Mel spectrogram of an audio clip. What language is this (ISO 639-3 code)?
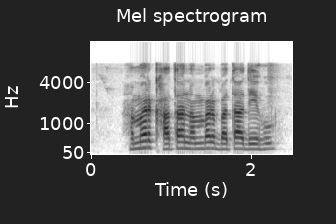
mag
